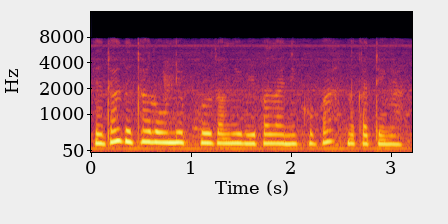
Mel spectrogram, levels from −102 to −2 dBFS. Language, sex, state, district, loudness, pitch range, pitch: Garo, female, Meghalaya, South Garo Hills, -12 LUFS, 230-260 Hz, 240 Hz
